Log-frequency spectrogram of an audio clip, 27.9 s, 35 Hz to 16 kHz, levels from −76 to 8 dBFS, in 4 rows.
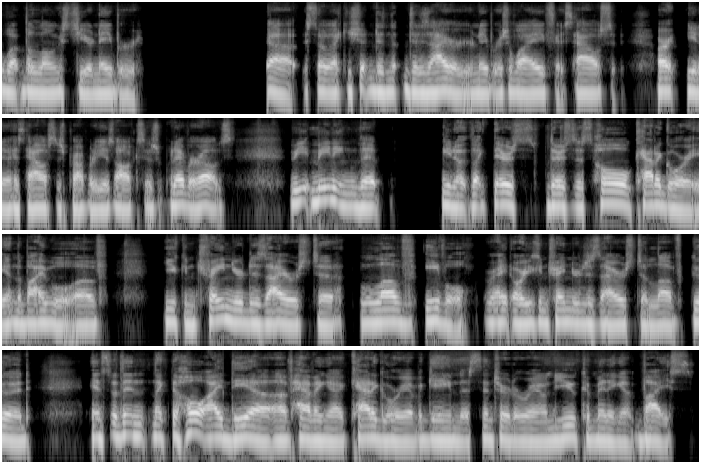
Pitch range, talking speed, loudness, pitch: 110-130 Hz, 180 wpm, -14 LUFS, 120 Hz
